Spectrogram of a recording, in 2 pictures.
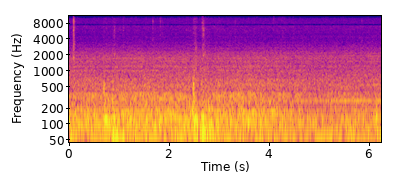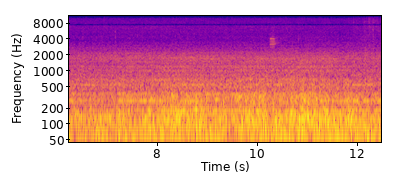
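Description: Tyres roll on smooth pavement with a low, steady rumble.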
